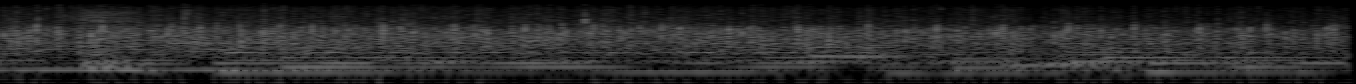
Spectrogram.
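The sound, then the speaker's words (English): A church audience gives God a hand clap of praise, clapping together in a dense, continuous wash of applause that holds steady for several seconds, with low sustained tones humming underneath. “Church, let's give God a hand clap of praise.”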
